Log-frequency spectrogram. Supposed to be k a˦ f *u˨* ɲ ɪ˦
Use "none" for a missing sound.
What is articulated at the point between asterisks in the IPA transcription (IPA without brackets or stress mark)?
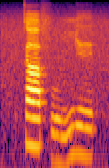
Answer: u˨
